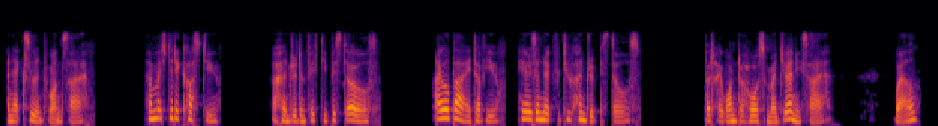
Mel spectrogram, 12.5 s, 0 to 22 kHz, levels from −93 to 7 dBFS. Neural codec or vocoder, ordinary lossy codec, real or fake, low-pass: none; Opus, 32 kbps; real; 7.2 kHz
